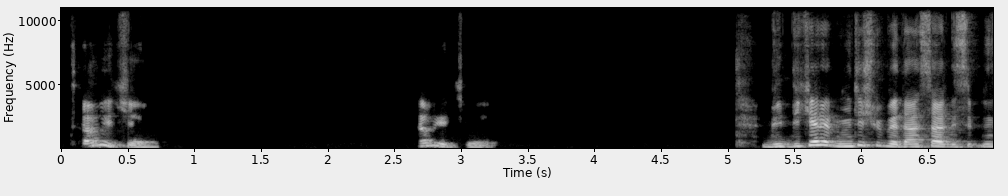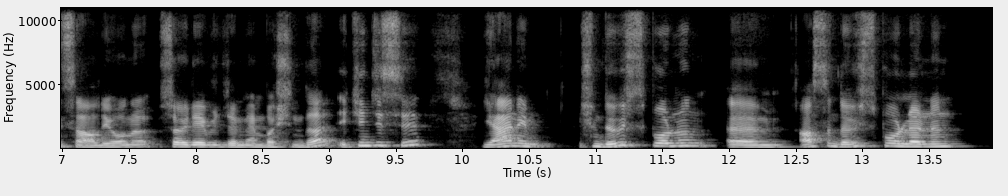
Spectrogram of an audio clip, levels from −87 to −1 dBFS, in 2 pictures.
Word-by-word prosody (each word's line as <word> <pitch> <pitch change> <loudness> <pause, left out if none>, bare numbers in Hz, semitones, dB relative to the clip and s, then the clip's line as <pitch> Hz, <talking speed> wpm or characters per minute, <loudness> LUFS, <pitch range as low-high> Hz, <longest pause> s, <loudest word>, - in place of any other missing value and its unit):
Tabii 225 +7 0
ki. 125 -2 -4 1.9
Tabii - - -1
ki. - - -9 2.0
Bi 165 +3 -3
bir 185 - -1
kere 270 +3 +7
müthiş 210 +7 0
bir 225 - -5
bedensel 170 +1 +3
disiplin 170 +2 -5
sağlıyor, 125 -4 +1
onu 145 +1 -3
söyleyebilirim 145 -4 +2
en 130 0 -2
başında. 125 0 -1
2'ncisi, 235 +4 -1 0.4
yani 185 +3 +2 0.3
şimdi 170 -3 0
dövüş 250 +8 +1
sporunun, 215 -3 -2
emm, 135 -2 +2 0.2
aslında 175 -1 0
dövüş 185 +4 -2
sporlarının 180 -2 +1
175 Hz, 105 wpm, -24 LUFS, 145-205 Hz, 2.0 s, kere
